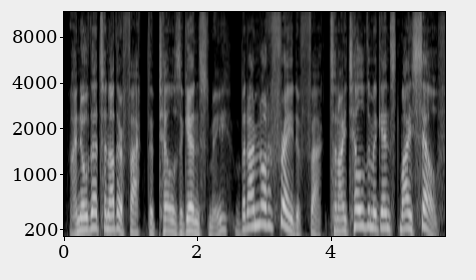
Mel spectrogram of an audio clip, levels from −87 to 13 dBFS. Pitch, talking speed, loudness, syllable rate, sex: 180 Hz, 220 wpm, -18 LUFS, 5.0 syllables/s, male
